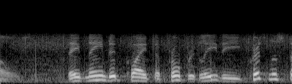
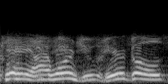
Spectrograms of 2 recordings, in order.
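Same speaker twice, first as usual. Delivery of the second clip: louder, higher mock warning; playful warning; 8 semitones higher, 5 dB louder, slower than usual. Disney teasing Donald before calling the boogeymen, playful warning. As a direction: tease the duck with the threat.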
